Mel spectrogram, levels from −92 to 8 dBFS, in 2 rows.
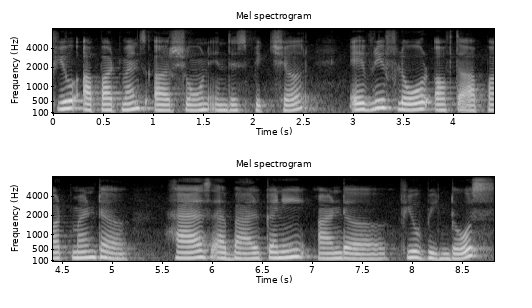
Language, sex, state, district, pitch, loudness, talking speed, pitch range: English, female, Telangana, Hyderabad, 195 Hz, -16 LUFS, 120 wpm, 185-215 Hz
